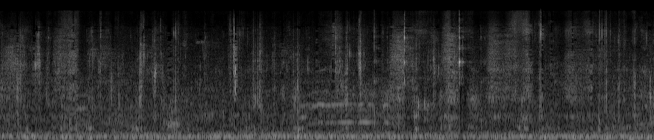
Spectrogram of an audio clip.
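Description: Close-up eating sounds of a person chewing a mouthful of rice with bamboo shoots and pickled peppers: wet smacks and many quick mouth clicks.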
